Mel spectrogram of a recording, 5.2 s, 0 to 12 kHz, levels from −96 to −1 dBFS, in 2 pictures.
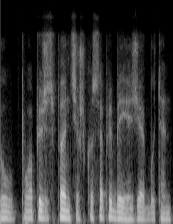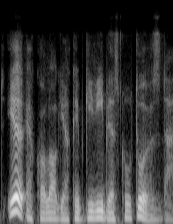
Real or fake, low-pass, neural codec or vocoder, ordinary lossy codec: fake; 7.2 kHz; codec, 16 kHz, 1 kbps, X-Codec, WavLM features, trained on Multilingual LibriSpeech; Opus, 32 kbps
